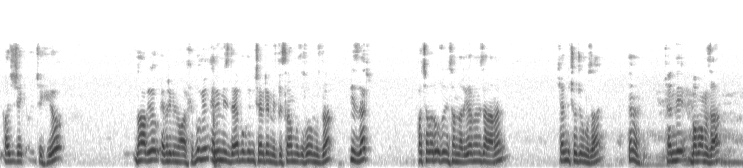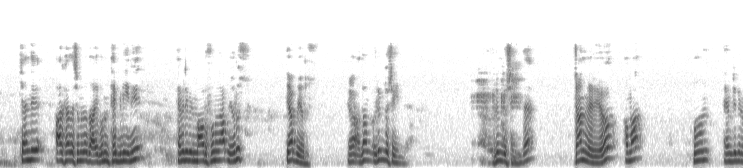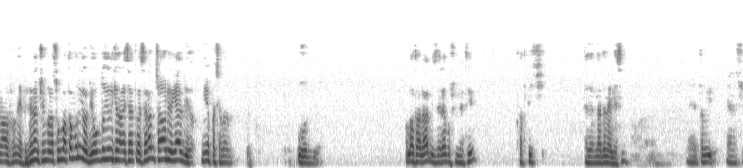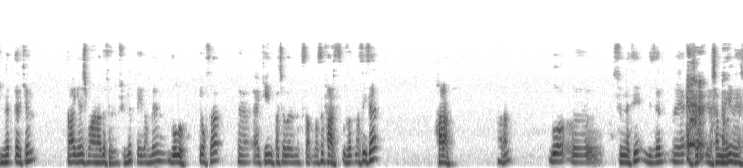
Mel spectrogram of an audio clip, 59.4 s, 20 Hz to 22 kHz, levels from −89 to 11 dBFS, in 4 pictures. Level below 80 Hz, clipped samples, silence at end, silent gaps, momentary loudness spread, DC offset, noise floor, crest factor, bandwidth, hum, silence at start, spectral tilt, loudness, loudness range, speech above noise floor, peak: -72 dBFS; under 0.1%; 0 s; none; 13 LU; under 0.1%; -67 dBFS; 18 dB; 7.8 kHz; none; 0 s; -7.5 dB/octave; -20 LUFS; 8 LU; 48 dB; -4 dBFS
